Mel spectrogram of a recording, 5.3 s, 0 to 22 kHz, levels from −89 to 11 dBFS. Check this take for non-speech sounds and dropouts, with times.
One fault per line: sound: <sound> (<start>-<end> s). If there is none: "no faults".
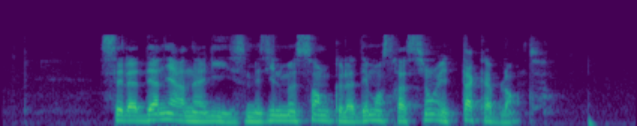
no faults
